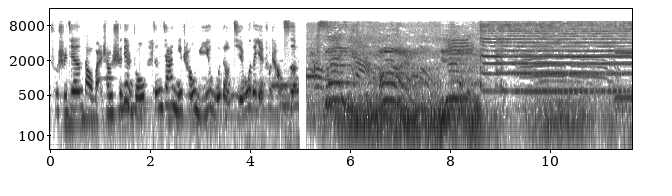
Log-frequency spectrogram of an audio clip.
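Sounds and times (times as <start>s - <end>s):
speech: 0.1s - 7.1s, 7.8s - 8.4s
air horn signalling start of a cycling ride: 8.6s - 11.6s.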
